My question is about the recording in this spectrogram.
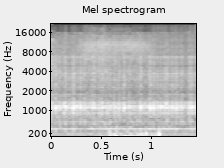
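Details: Oase BioMaster aquarium canister filter running: a steady pump hum with an uneven, low rattling knock from the impeller; cleaning the impeller and housing made it quiet again.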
